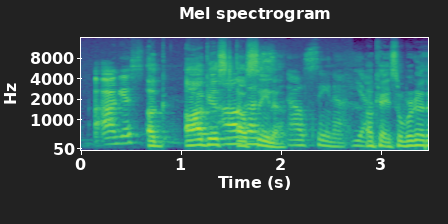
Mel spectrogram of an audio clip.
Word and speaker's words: Alcina: Alcina, yeah.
